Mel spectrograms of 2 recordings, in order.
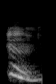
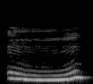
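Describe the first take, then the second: First: The pitch drops sharply from high to low. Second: The pitch dips down and then rises. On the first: "that's the fourth tone. Drop down. It's like you're angry" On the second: "That's third tone. You go down and up"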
